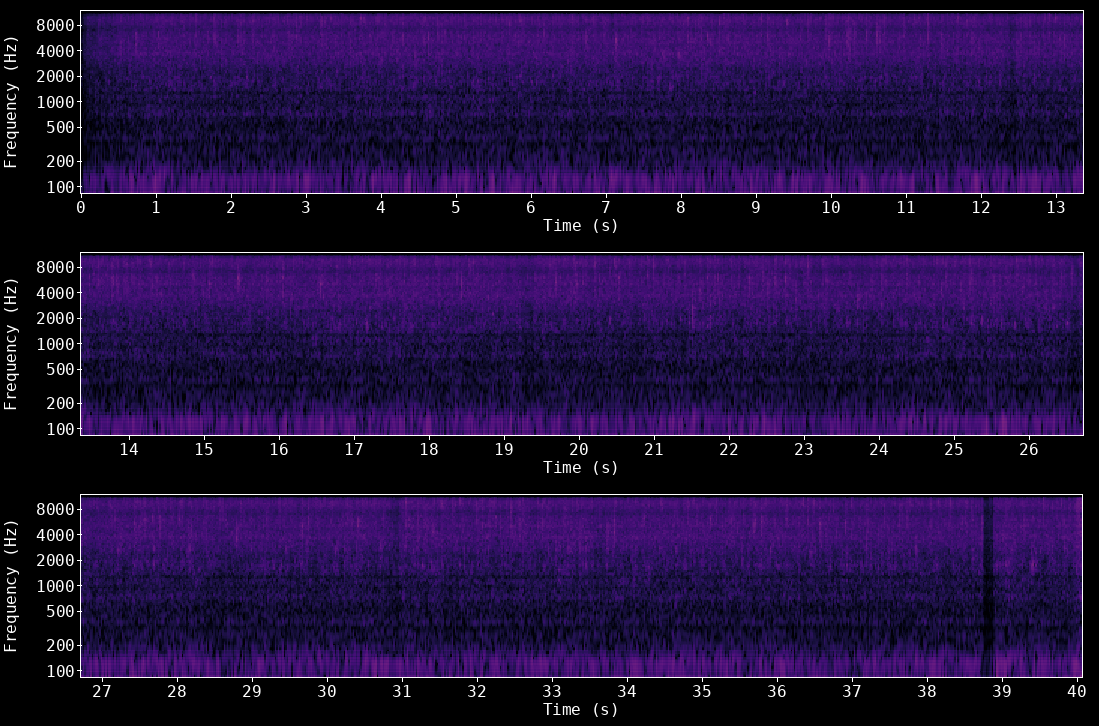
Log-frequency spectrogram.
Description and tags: Simulação de audição de alguém com surdez severa no chuveiro.
chuveiro, simulao, surdez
